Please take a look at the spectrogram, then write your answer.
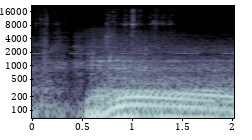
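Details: Ford Escort after ignition switch replacement fixing HVAC blower fault: short crank, then engine fires and settles into a smooth low rumble; normal, healthy start.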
